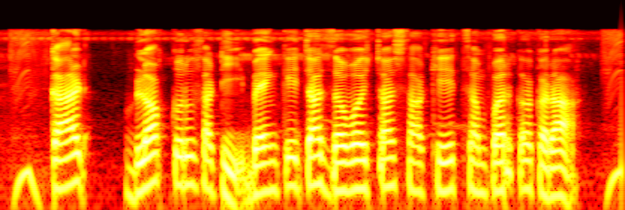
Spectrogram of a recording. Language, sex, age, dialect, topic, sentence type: Marathi, male, 18-24, Southern Konkan, banking, statement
